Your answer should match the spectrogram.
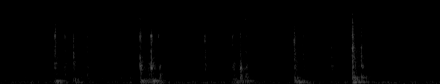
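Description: Faint keystrokes on a computer keyboard: about eight separate light taps spread unevenly over a few seconds as a short word is typed.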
